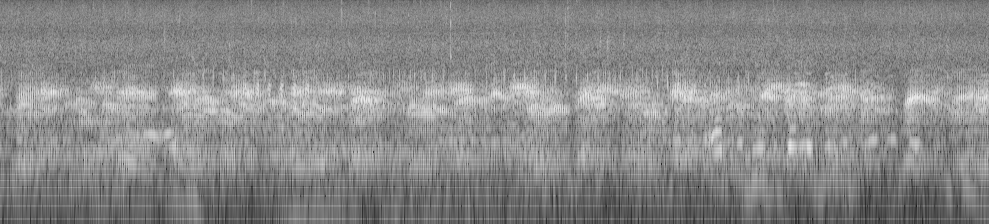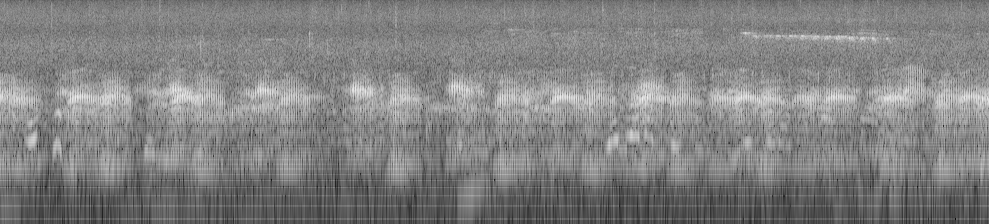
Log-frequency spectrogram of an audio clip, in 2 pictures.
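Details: Frogs in Nepal, linked to a yellow frog, calling as a dense, continuous chorus of rapid pulsed croaks that overlap and repeat throughout, with a brief thin high whine near the end.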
